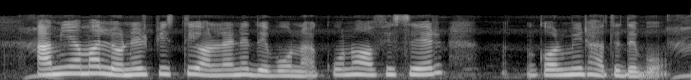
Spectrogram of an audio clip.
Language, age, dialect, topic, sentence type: Bengali, 25-30, Rajbangshi, banking, question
